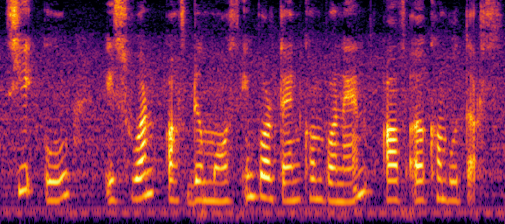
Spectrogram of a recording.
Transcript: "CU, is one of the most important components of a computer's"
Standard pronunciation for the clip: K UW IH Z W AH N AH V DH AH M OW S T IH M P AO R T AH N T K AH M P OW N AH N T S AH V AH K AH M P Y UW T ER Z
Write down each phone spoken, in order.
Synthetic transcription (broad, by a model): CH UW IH S W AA N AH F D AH M OW S T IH M P AO R T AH N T K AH M P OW N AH N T AH F AH K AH M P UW T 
